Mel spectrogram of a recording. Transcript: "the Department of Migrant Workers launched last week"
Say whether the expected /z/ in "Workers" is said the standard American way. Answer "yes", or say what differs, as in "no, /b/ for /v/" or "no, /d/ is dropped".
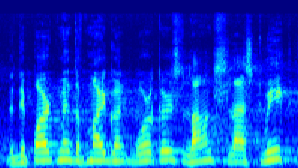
no, /s/ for /z/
